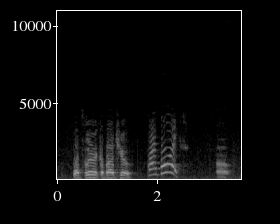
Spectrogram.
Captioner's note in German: spricht lauter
